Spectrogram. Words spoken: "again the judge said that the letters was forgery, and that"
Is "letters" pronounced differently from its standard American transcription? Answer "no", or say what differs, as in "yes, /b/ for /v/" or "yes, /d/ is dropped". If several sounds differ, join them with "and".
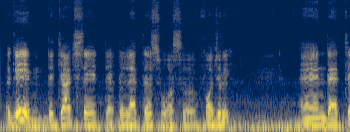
yes, /s/ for /z/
